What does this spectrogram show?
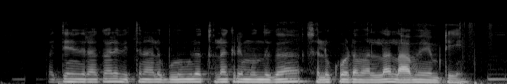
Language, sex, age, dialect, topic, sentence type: Telugu, male, 25-30, Central/Coastal, agriculture, question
